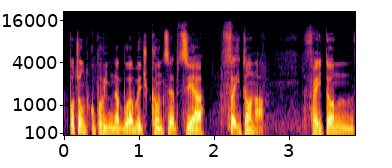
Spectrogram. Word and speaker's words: Phaeton: powinna być koncepcja aitona fejton fitton może Peyton wymawia się Fight On nie ma za co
